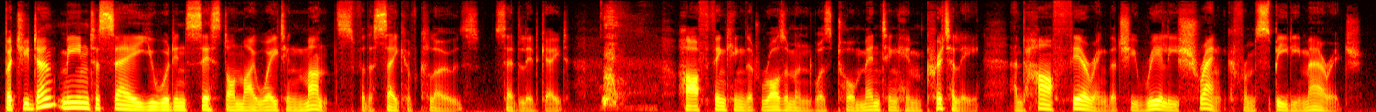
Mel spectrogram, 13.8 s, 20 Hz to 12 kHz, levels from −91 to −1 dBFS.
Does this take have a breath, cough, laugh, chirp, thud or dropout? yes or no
yes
